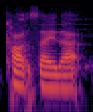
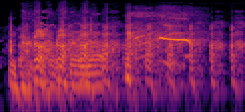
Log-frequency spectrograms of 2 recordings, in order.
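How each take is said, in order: First: Said in the usual way. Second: Put-on a slow, laughing stab at a Scottish accent; laughing Scottish accent try. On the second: Asked by the hosts for her best Scottish accent, slow and laughing Scottish. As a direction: drag it out in a giggly mock Scottish accent. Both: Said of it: "let's have your best Scottish accent then".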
